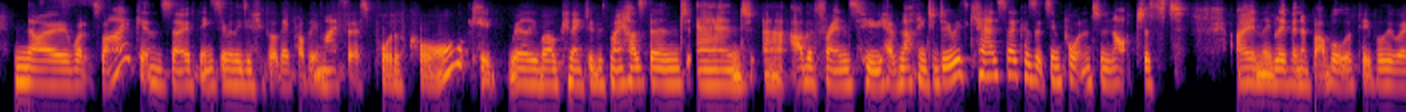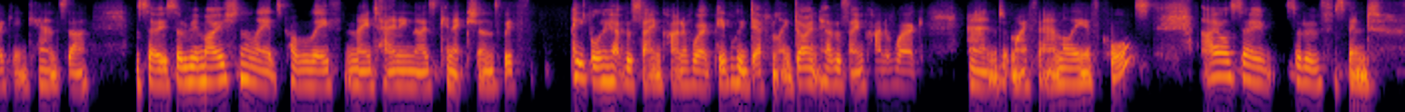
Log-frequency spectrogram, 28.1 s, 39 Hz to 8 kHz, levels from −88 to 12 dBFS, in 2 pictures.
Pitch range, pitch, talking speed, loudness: 145-165 Hz, 155 Hz, 195 wpm, -21 LUFS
